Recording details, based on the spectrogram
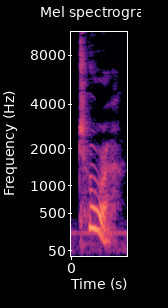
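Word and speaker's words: teruah: the second sound now the third one is Tura t-e-r-u-a-h now that one's nine blast as eight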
